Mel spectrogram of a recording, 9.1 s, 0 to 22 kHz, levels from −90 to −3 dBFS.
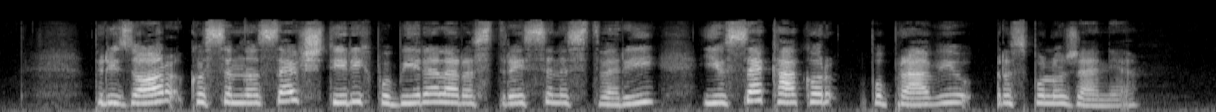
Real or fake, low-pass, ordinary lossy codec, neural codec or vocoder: real; 10.8 kHz; AAC, 32 kbps; none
